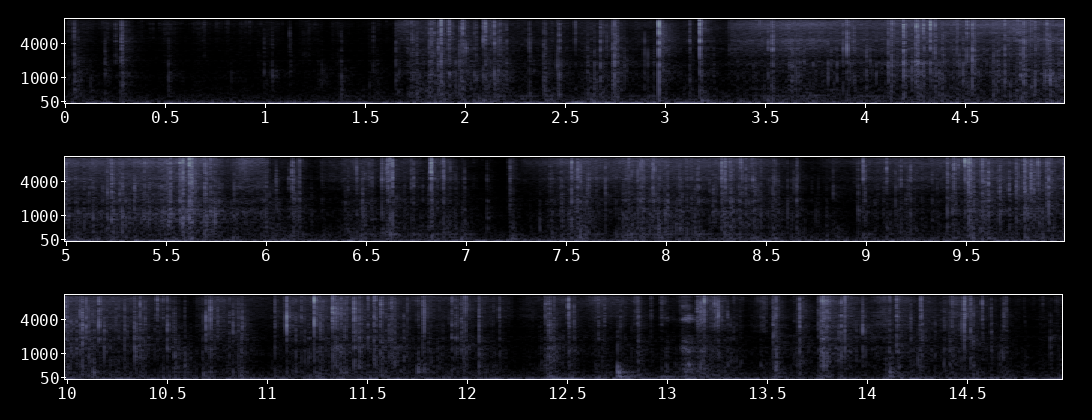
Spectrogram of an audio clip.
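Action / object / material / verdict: scrape / sheet of packing paper / paper / none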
